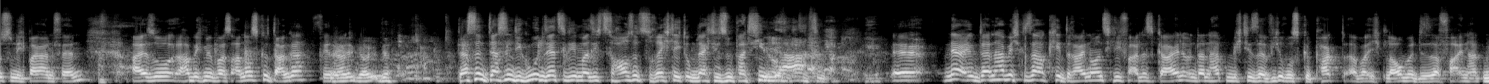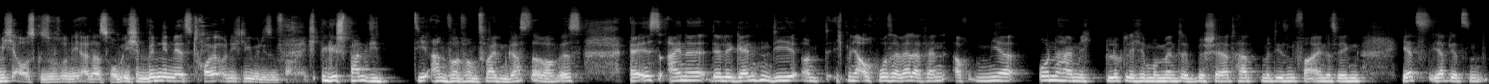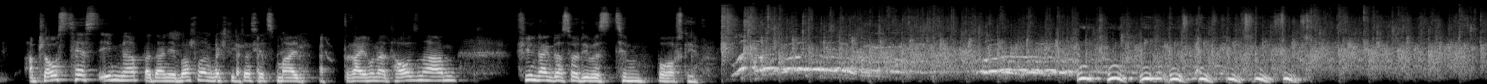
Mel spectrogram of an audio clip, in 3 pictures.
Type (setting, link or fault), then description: setting, live audience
